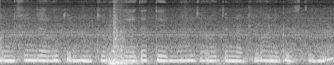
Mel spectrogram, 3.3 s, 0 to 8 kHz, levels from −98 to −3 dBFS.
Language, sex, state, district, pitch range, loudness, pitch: Telugu, female, Andhra Pradesh, Guntur, 215-225 Hz, -15 LUFS, 220 Hz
